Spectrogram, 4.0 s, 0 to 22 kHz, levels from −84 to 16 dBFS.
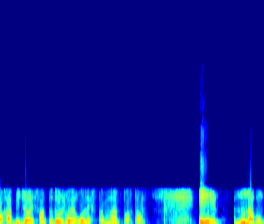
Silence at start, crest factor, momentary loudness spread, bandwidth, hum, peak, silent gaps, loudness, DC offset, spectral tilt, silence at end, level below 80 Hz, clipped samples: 0 s; 16 dB; 14 LU; 7 kHz; none; -6 dBFS; none; -21 LUFS; under 0.1%; -6.5 dB/octave; 0 s; -68 dBFS; under 0.1%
